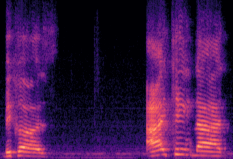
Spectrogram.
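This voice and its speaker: Male livestream mentor, high-pitched, chatty and emphatic, on dull lo-fi audio. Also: very slow, sharp tone. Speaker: livestream host, trucking business mentor. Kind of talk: casual live chat to viewers. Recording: dull, lo-fi live stream audio.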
